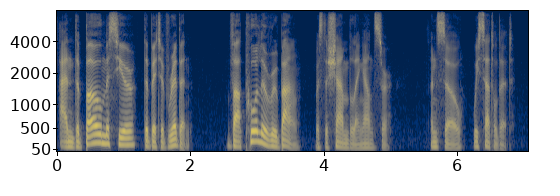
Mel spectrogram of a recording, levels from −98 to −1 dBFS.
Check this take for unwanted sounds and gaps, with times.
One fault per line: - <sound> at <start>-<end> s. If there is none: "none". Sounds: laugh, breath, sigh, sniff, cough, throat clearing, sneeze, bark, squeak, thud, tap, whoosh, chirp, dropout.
none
